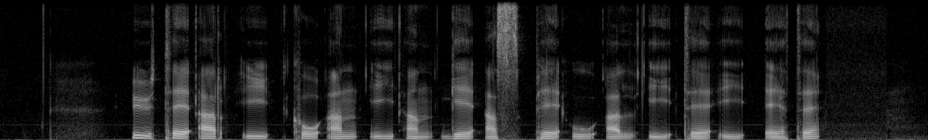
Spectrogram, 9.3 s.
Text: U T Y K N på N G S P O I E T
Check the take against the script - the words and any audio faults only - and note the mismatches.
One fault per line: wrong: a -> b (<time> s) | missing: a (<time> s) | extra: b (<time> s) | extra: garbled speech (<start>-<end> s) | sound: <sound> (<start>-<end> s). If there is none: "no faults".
extra: R (2.0 s)
wrong: på -> I (3.7 s)
extra: L I T (6.1 s)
